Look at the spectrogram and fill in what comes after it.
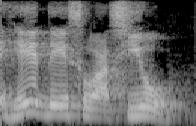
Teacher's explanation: पर जब कहा जाए हे देशवासियों तो उच्चारण में अनुनासिकता नहीं होगी। यानी नाक से जो आवाज आती है वह नहीं होगी।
